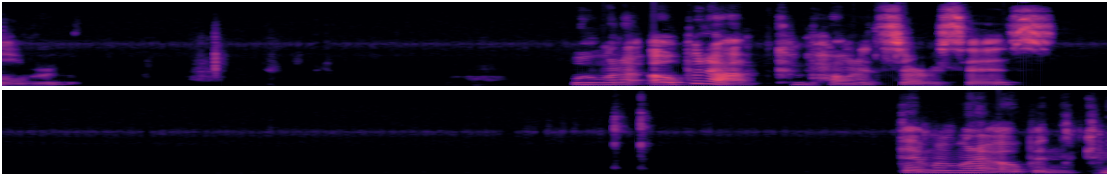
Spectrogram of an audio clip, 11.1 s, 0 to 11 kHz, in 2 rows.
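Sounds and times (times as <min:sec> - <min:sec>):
computer mouse double-click: 0:08.6 - 0:08.8.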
